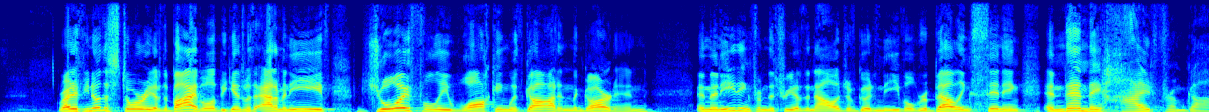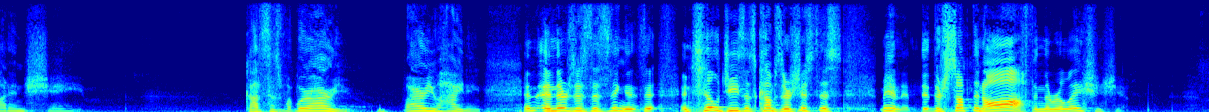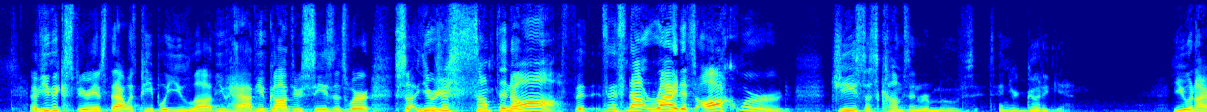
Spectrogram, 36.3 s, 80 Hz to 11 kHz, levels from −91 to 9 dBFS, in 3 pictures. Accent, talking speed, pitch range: American, 180 wpm, 145-215 Hz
